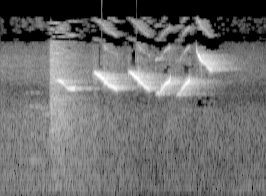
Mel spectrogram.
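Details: Yellow-bellied seedeater singing the viviti style of song: a short opening note, then a quick run of five bright slurred whistles, each sliding downward, the last starting highest, all within under two seconds against quiet background.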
